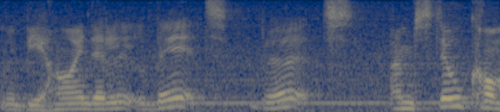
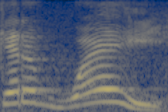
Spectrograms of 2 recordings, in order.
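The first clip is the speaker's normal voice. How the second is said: sudden, shrill, very high shout; 11 semitones higher, 5 dB louder than usual. Recording a YouTube video, the speaker shouts at someone behind them. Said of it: "Sorry for shouting in the microphone".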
